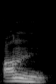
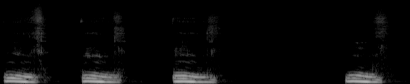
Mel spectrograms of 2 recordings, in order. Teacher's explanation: you pronounce the N with your tongue in the same position as the TH, which is between your teeth.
